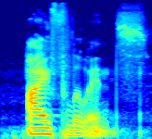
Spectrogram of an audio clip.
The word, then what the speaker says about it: AIfluence: excuse me development at ifluence so that's how we pronounce it like your eye i fluence um and basically this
